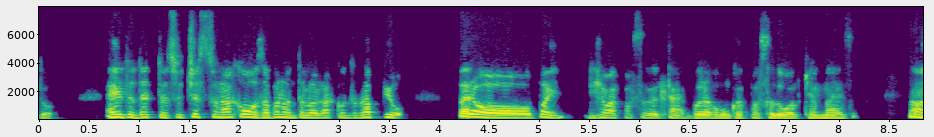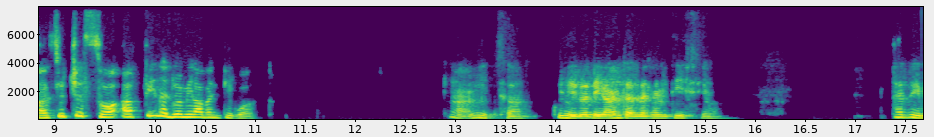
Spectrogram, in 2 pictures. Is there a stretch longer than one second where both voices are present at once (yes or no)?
no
